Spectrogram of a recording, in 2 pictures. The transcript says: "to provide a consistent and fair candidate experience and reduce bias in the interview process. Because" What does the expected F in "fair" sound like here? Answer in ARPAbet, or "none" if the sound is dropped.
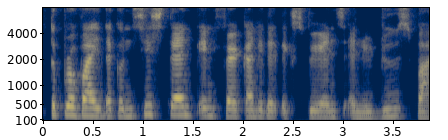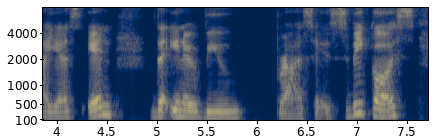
F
